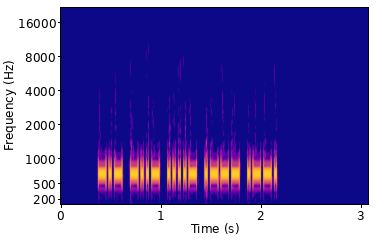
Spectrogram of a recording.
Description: Morse code, heard as a keyed tone, about 41 wpm, 700 Hz. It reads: KX4JP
